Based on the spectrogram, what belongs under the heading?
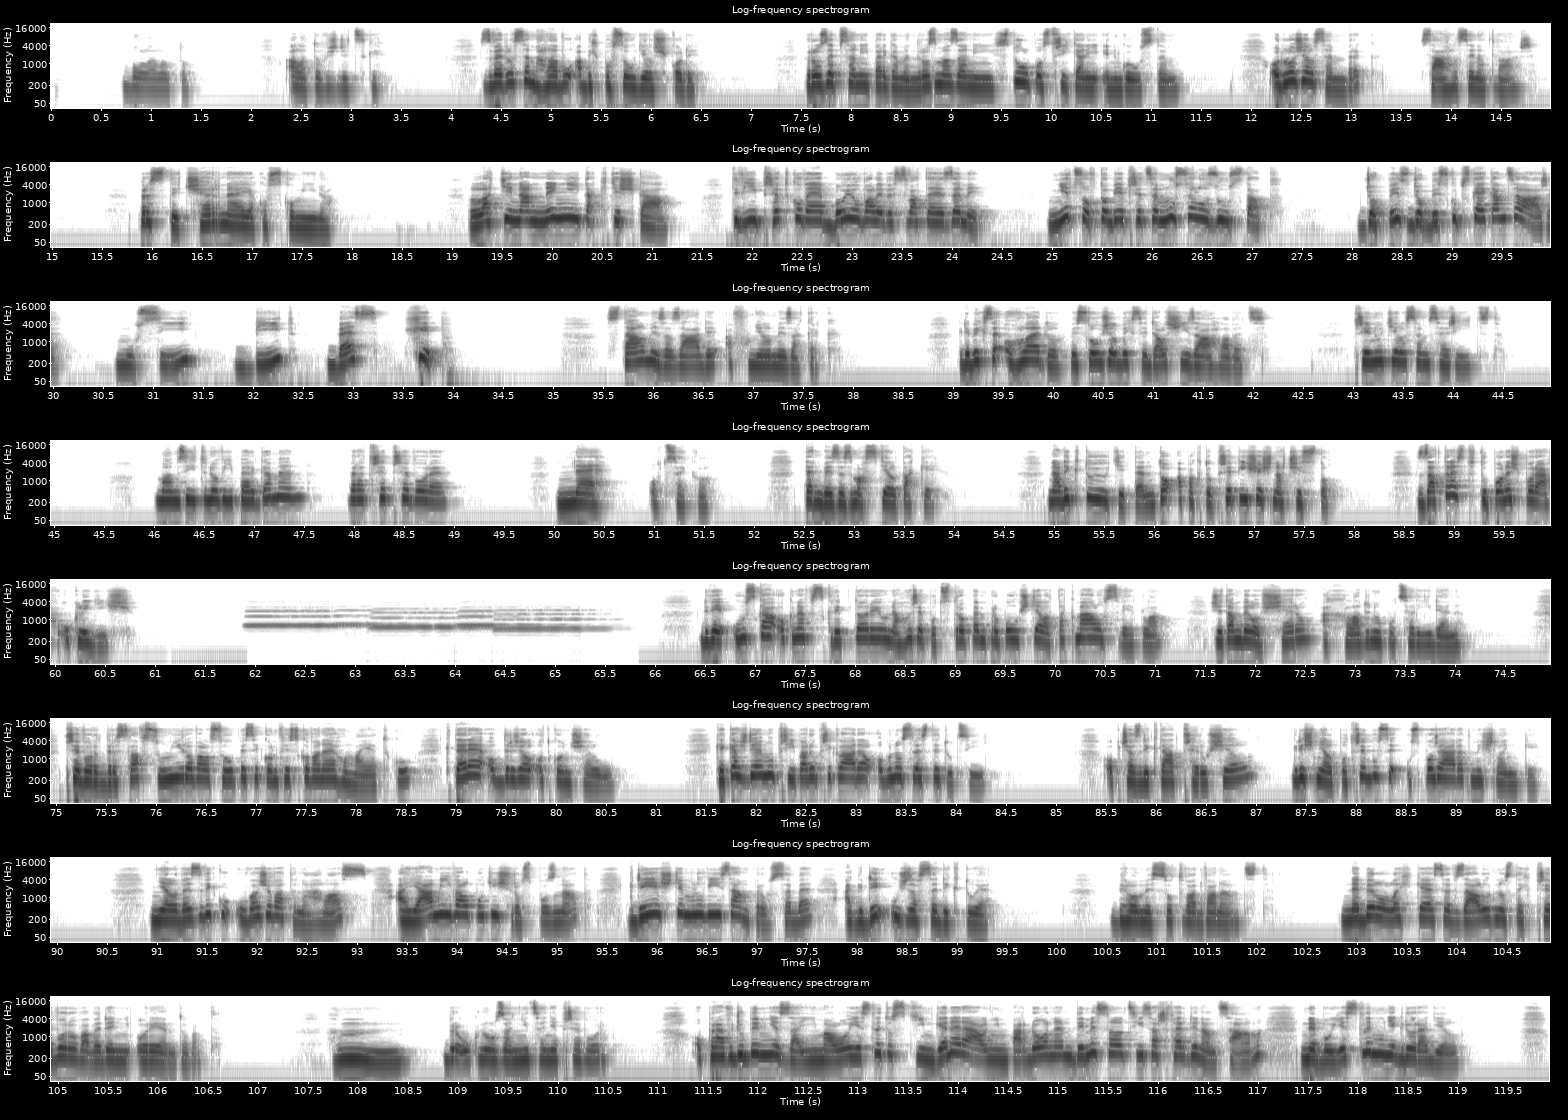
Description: Za devatero mlhovinami audiokniha
Ukázka z knihy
